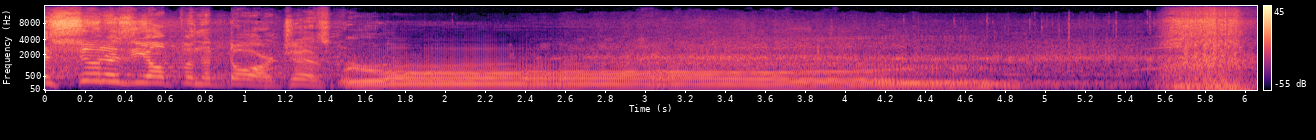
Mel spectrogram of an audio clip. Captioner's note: imitates creature growling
